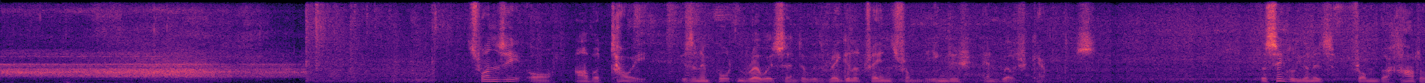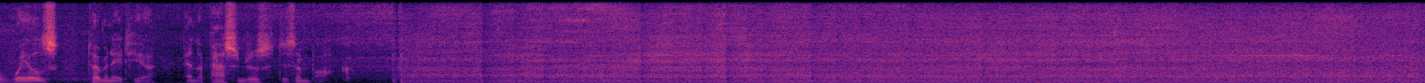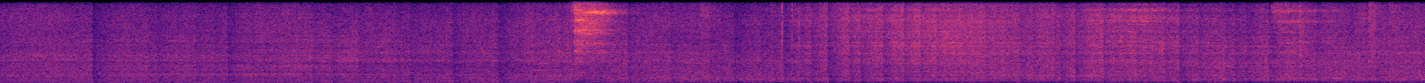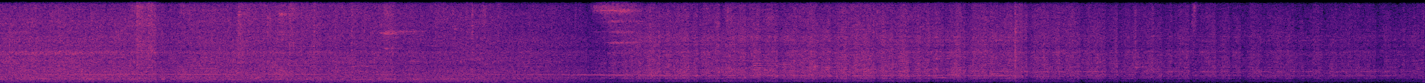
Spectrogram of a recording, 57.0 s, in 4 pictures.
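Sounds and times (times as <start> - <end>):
rail noise: 0.0 - 15.1, 17.8 - 57.0
train engine hum: 0.0 - 15.2, 17.4 - 57.0
wheel squeal: 48.5 - 49.2.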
